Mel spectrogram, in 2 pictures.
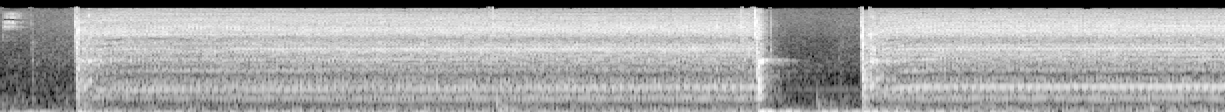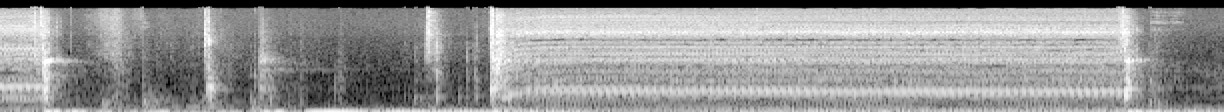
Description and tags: motor adjustable bed
positioning bed in the massage studio
electric, house, machine, motor, noises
